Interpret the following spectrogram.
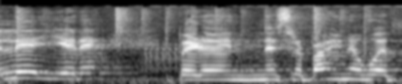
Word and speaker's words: Legere: Se pronuncia Leyere.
